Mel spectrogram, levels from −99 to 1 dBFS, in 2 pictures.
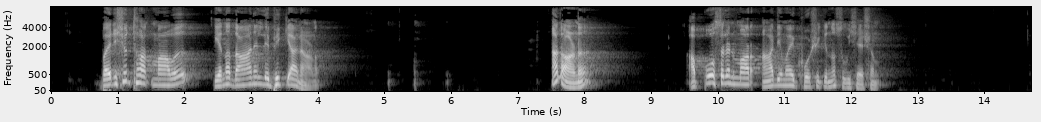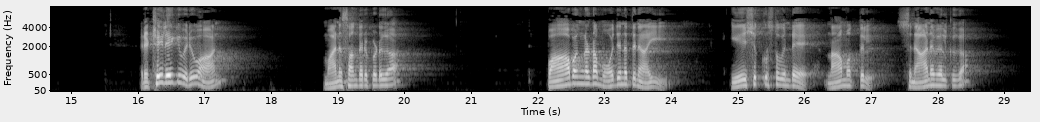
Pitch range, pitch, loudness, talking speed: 145-190 Hz, 165 Hz, -23 LUFS, 35 wpm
